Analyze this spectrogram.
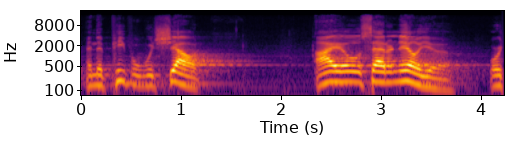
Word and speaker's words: Io: Saturnalia's festival of lights was the celebration of the coming new year, and the people would shout, Io Saturnalia, or chant in syllables, short I, long O.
